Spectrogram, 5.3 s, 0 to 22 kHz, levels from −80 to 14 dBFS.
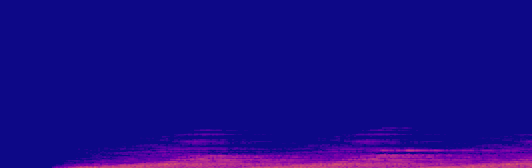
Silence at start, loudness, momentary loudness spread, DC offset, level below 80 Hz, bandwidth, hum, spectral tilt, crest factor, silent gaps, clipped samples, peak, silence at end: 0.5 s; -36 LUFS; 3 LU; under 0.1%; -48 dBFS; 5.6 kHz; none; -10 dB/octave; 14 dB; none; under 0.1%; -20 dBFS; 0 s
